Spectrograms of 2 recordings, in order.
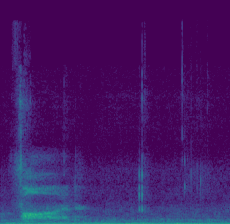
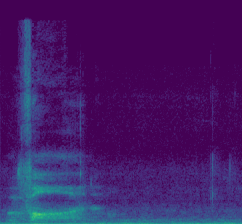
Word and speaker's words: Vaughn: Vaughn. Vaughn. Vaughn. Now this is spelled different. This is V-O-N, but when I hear Vaughn, I think of Sarah Vaughan, who was an amazing vocalist, an amazing singer.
